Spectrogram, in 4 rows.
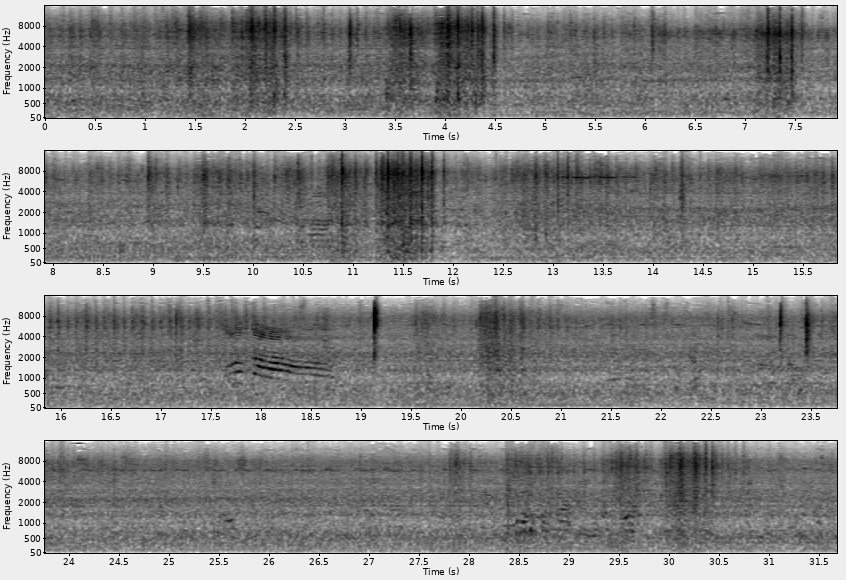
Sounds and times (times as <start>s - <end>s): Speech: 17.6s - 18.8s, 28.1s - 29.9s.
